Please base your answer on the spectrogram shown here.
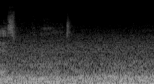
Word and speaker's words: Esplanade: And that's how you say it, Esplanade.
